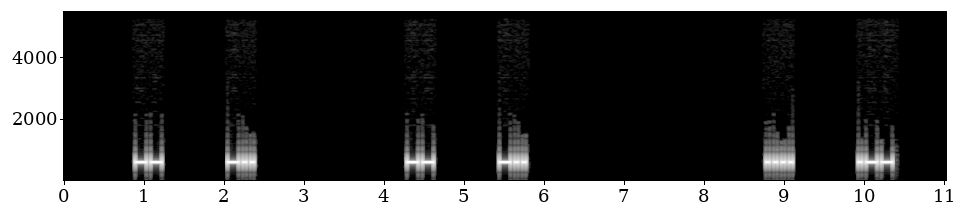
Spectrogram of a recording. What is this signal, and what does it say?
Morse code, heard as a keyed tone, about 25 wpm, spaced as for 9 wpm, 600 Hz. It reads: MD MD HW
